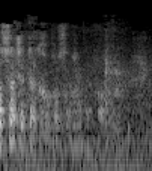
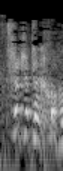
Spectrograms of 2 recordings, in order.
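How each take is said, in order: First: Repeat, dropping to a whisper; fading to whisper. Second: Said in the usual way. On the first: Acted. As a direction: let it fade to breath.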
